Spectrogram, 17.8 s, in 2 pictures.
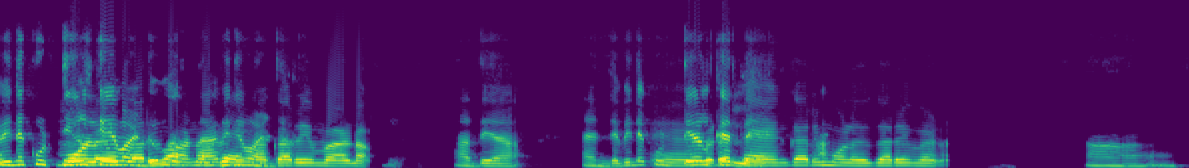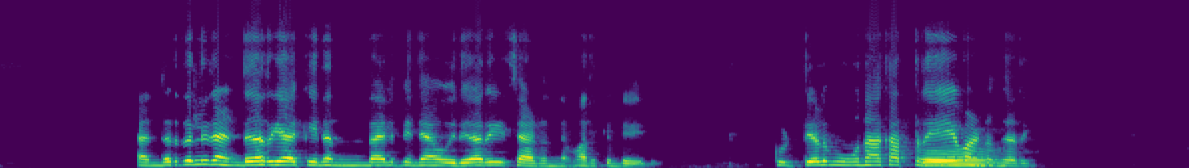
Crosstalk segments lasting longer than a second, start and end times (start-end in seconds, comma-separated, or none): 0.5-2.1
